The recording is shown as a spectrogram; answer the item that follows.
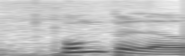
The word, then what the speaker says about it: Pumpel: Man könnte bei dem Namen natürlich auf den lustigen Gedanken kommen, wie viele Augsburg-Fans, was wir gerade schon gesehen haben, und einen Pümpel drunter posten. Aber er wird Pumpel ausgesprochen. Also, Matt Pumpel.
